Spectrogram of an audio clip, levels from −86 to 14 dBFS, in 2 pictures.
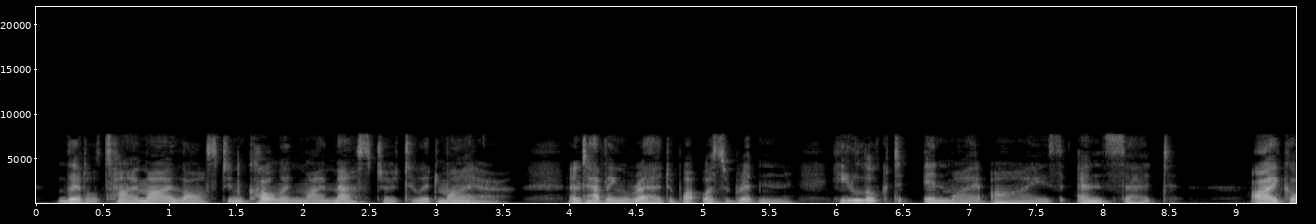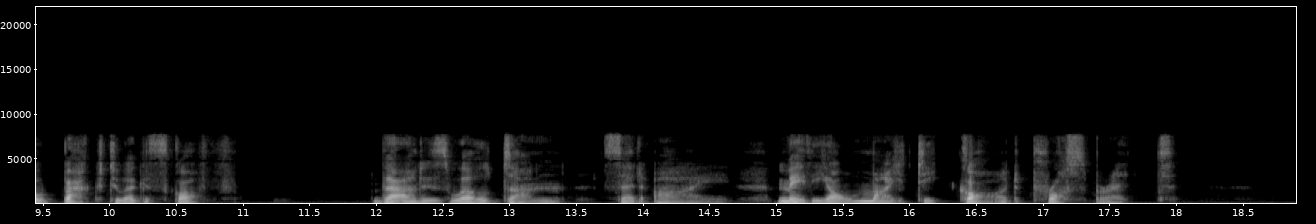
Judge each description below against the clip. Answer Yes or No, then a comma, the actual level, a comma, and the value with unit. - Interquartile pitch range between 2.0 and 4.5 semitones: Yes, average, 4.2 semitones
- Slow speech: Yes, slow, 125 wpm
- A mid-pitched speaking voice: Yes, medium, 145 Hz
